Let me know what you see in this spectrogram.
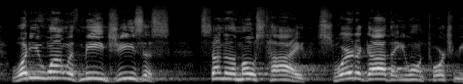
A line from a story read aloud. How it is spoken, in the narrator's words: shouted at the top of his voice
